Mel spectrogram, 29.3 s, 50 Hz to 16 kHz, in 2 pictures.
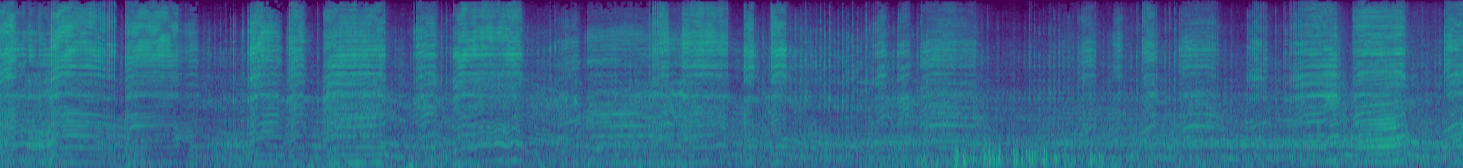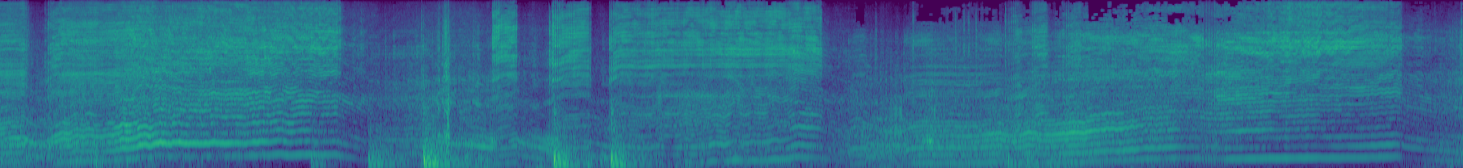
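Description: Small two-stroke petrol engines of 1/5-scale HPI Baja RC buggies racing, revving up and down through the corners. About two-thirds of the way through there are several sharp knocks.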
